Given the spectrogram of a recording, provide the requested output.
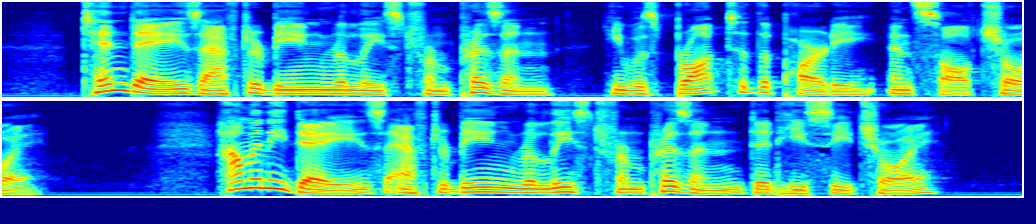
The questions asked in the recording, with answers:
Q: How many days after being released from prison did he see Choi?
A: He saw Choi just 10 days after being released from prison.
